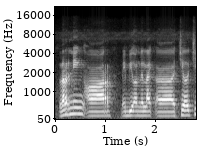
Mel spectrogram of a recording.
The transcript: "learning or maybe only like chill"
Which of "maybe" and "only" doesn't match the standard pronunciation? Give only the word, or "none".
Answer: none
